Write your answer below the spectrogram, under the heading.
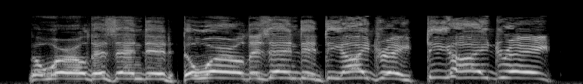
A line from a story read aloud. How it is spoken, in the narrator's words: the knight shouted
